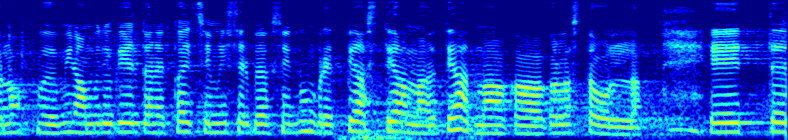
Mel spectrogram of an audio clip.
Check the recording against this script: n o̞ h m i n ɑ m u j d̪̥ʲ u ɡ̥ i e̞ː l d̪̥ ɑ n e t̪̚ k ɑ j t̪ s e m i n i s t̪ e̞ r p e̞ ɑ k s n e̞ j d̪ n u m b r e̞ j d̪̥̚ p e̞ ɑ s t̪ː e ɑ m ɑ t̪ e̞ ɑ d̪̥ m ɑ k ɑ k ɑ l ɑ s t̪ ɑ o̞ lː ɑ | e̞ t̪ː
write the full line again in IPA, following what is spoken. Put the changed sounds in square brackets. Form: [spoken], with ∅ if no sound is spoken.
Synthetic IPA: n o̞ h m i n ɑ m u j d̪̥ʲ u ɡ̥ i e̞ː l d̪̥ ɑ n e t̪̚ k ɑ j t̪ s e m i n i s t̪ e̞ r p e̞ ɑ k s n e̞ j d̪ n u m b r e̞ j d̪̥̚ p e̞ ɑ s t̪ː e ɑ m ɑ t̪ e̞ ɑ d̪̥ m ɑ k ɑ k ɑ l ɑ s t̪ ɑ o̞ lː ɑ | e̞ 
